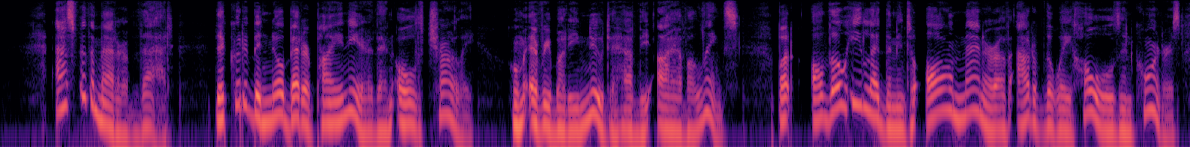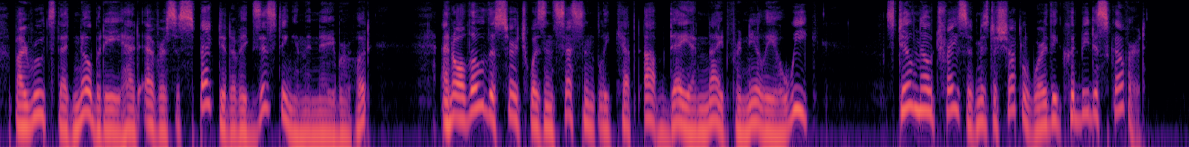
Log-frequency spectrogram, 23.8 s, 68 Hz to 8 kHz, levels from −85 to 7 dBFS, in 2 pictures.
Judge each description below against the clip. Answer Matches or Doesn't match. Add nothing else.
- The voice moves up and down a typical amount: Doesn't match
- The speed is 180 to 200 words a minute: Matches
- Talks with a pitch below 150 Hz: Matches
